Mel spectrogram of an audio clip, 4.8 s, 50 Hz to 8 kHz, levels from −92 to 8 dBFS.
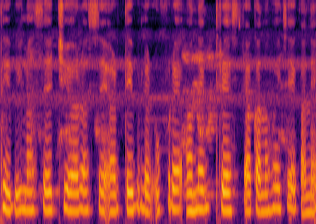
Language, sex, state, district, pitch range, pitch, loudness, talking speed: Bengali, female, Tripura, Unakoti, 235-255 Hz, 245 Hz, -14 LUFS, 150 wpm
